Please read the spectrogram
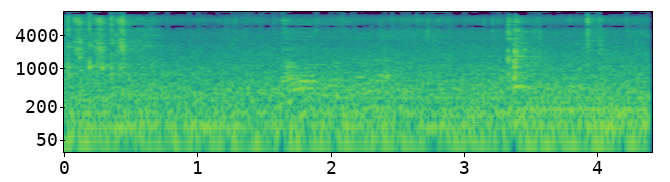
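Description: A spoon beating eggs in a small metal tin, a quick run of clinks about eight a second that stops about half a second in. Then a steady sizzle of omelettes frying on a large flat griddle, with one sharp click about three and a half seconds in.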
